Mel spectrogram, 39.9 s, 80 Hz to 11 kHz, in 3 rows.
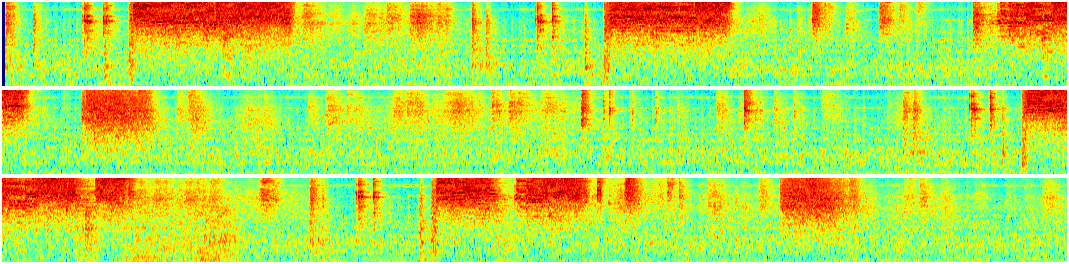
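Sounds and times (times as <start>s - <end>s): clicks and clanks: 0.0s - 1.8s, 3.8s - 7.8s, 15.5s - 23.4s, 24.5s - 26.3s, 27.0s - 39.0s
loud hissing blasts: 14.3s - 15.4s, 36.3s - 37.4s
machine mechanical din: 17.2s - 37.5s.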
